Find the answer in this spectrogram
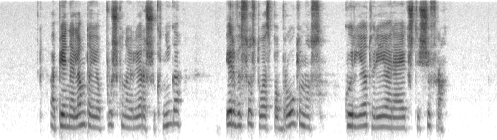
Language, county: Lithuanian, Panevėžys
